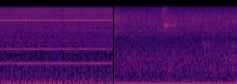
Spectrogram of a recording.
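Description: Near silence: a faint steady whine fades out about a second in, then faint quiet outdoor background noise with a low hum.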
